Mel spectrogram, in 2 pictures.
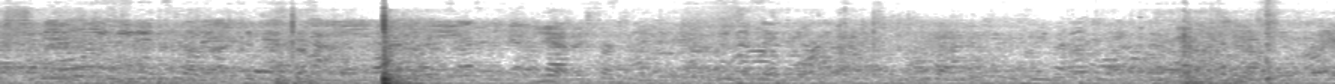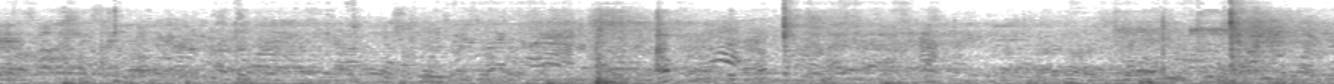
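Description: A crowd of people chatters in a large echoing gym.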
